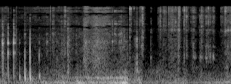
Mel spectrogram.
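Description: A stick scraping and tapping against sand and a freshly cast metal piece in a sand mould: an irregular run of light clicks and clinks.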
